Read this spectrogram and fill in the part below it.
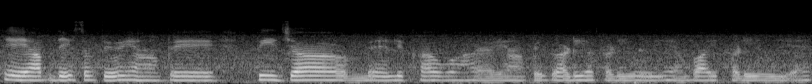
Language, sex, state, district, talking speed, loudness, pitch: Hindi, female, Haryana, Rohtak, 160 wpm, -19 LUFS, 185 Hz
